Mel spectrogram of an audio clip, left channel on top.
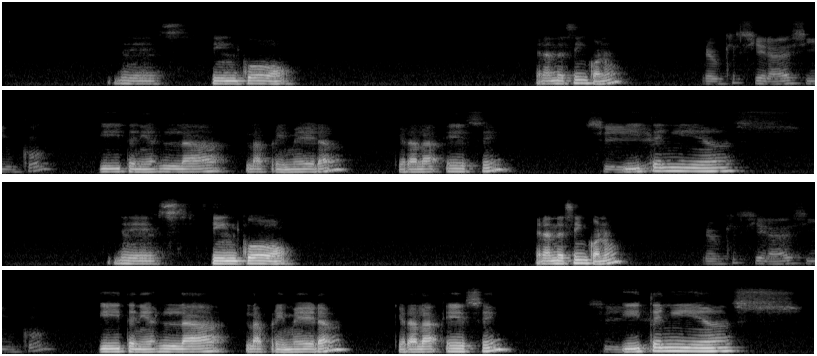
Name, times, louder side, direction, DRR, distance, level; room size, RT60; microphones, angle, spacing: voice 1, 1.1-1.8 2.1-2.9 5.3-6.2 9.1-11.6 12.1-13.2 14.3-16.1, right 6 dB, 65° right, 0.4 m, -19 dB
voice 2, 7.0-8.6 14.0-14.7, left 3 dB, 70° left, 1.8 m, -38 dB
7.1 x 6.1 x 6.2 m
head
